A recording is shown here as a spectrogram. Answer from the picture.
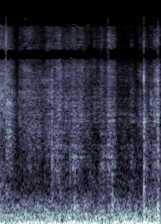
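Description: Faint rustling of printed paper pages in a ring binder being handled, with a few light clicks.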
